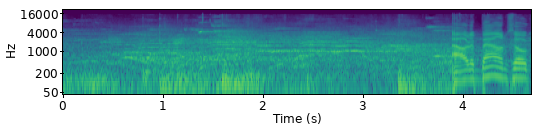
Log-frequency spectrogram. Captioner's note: people shouting in the crowd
